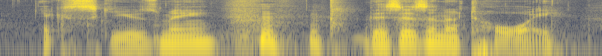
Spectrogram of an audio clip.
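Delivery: whispered, snooty dog voice.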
